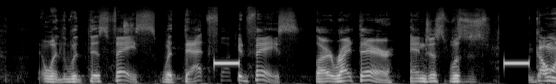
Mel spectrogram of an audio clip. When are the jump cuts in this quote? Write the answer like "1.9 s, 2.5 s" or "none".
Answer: 4.0 s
